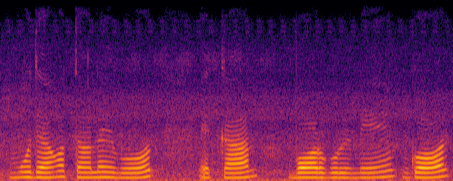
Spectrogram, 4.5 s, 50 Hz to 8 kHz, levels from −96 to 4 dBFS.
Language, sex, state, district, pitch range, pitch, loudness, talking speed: Chakma, female, Tripura, Dhalai, 215-230 Hz, 220 Hz, -17 LUFS, 105 wpm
